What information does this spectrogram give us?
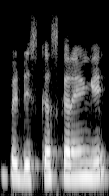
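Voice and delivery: ordinary delivery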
